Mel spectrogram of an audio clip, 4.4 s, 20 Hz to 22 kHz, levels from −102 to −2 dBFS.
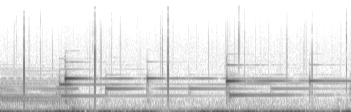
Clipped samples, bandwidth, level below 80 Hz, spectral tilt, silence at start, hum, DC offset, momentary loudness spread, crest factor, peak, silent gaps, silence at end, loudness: under 0.1%; 11.5 kHz; -54 dBFS; -3.5 dB/octave; 0 s; none; under 0.1%; 19 LU; 24 dB; -20 dBFS; none; 0 s; -46 LUFS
